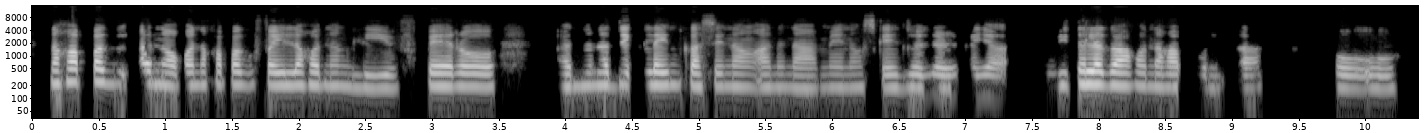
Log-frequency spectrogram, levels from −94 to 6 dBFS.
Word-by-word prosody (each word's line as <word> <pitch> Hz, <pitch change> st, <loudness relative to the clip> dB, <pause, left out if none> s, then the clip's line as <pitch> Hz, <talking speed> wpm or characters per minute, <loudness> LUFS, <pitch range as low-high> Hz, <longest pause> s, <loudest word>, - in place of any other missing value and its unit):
nakapag-ano 225 Hz, -3 st, +4 dB
ako, 210 Hz, -, 0 dB
nakapag-file 210 Hz, -1 st, 0 dB
ako 210 Hz, 0 st, +1 dB
ng 200 Hz, -1 st, -8 dB
leave, 180 Hz, 0 st, -7 dB, 0.2 s
pero 195 Hz, -1 st, +3 dB, 0.5 s
ano 190 Hz, +1 st, -5 dB
na-decline 210 Hz, 0 st, +1 dB
kasi 195 Hz, 0 st, 0 dB
ng 190 Hz, -1 st, -5 dB
ano 185 Hz, 0 st, -4 dB
namin 180 Hz, +1 st, -7 dB
ng 190 Hz, -, -13 dB
scheduler 180 Hz, 0 st, -4 dB, 0.2 s
kaya 180 Hz, -1 st, -4 dB, 0.3 s
hindi 205 Hz, +1 st, -9 dB
talaga 215 Hz, -2 st, +8 dB
ako 205 Hz, -, -5 dB
nakapunta, 180 Hz, -2 st, -3 dB, 0.7 s
oo. 175 Hz, 0 st, -5 dB
195 Hz, 120 wpm, -22 LUFS, 180-210 Hz, 0.7 s, talaga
